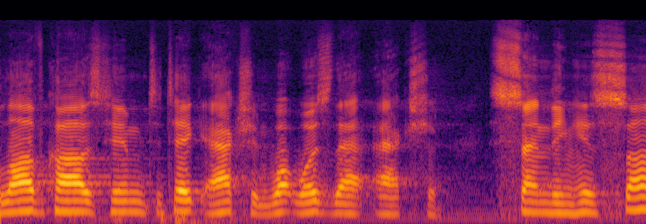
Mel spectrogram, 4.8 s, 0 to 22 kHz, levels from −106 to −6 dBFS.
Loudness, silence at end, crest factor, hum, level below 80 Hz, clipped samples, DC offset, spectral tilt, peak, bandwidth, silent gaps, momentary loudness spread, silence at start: -28 LUFS; 0 s; 16 dB; none; -60 dBFS; under 0.1%; under 0.1%; -4.5 dB/octave; -12 dBFS; 15.5 kHz; none; 13 LU; 0 s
